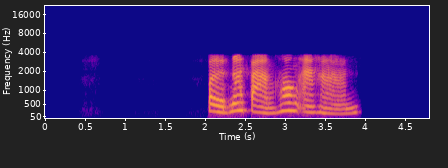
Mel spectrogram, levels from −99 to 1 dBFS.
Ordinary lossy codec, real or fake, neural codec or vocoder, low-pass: none; fake; codec, 24 kHz, 3 kbps, HILCodec; 3.6 kHz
